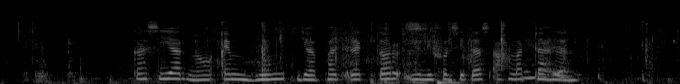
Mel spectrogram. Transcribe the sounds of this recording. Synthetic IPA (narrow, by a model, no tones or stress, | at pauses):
kasiarnɔʔɛmɦumd͡ʒab̥a̤t̪̚rɛk̚t̪ɔrunifərsit̪asa̰hmad̪̥a̤hlan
